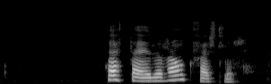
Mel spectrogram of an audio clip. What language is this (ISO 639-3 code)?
isl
